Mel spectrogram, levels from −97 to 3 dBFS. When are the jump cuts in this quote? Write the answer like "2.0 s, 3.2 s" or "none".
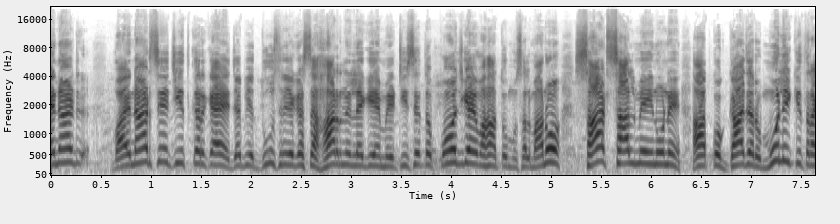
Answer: none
